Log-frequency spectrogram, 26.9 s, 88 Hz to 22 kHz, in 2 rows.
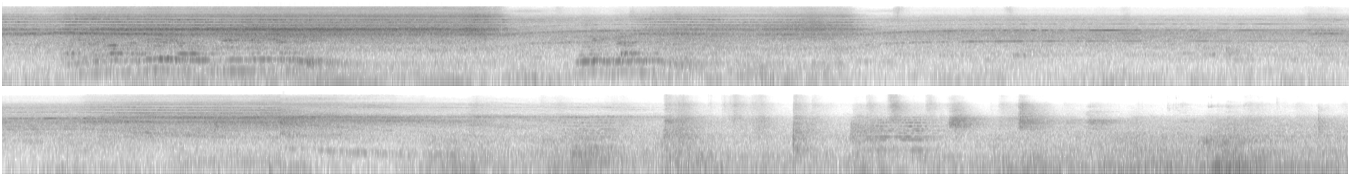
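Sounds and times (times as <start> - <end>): power tool high-pitched whine: 0.0 - 20.0.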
